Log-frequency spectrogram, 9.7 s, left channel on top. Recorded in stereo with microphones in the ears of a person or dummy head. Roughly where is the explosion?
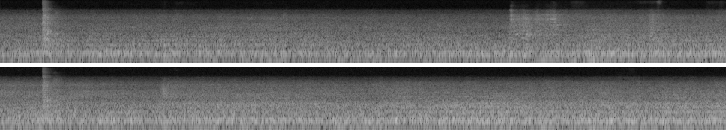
Centre.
